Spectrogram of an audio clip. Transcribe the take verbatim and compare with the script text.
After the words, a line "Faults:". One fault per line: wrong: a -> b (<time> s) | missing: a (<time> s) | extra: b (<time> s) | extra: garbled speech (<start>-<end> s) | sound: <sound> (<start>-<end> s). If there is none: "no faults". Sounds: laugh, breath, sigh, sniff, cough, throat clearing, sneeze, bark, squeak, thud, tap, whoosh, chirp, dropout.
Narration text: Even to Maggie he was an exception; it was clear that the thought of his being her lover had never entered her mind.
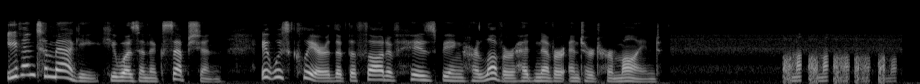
Even to Maggie he was an exception; it was clear that the thought of his being her lover had never entered her mind.
Faults:
sound: laugh (7.8-9.0 s)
